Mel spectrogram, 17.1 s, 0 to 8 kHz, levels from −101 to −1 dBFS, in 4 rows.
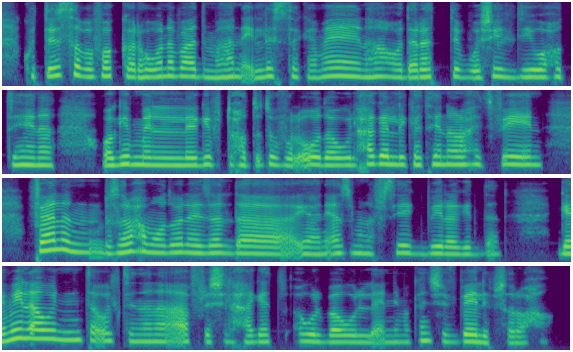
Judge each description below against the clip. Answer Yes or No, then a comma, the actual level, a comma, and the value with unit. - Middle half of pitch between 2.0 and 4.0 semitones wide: Yes, narrow, 2.4 semitones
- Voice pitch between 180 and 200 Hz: No, high, 225 Hz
